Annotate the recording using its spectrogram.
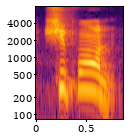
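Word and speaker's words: chiffon: अब यहाँ पर देखें शिफॉन, क्या है, शिफॉन, श उच्चारण है, तो इसमें एक्सेप्शंस जैसे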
